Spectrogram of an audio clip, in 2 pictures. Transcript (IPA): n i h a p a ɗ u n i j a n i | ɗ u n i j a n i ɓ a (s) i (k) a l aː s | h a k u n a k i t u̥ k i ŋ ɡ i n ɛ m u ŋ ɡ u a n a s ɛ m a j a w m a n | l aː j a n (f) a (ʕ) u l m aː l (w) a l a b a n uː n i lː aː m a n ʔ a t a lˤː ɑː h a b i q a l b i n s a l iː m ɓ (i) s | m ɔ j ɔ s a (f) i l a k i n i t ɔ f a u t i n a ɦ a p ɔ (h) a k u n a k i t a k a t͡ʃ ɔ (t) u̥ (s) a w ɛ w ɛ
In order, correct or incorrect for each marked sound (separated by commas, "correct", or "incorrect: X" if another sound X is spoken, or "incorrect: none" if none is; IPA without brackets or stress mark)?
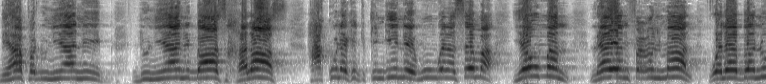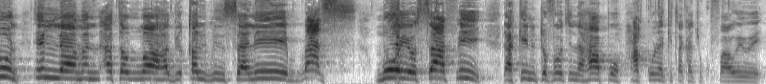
correct, incorrect: x, correct, correct, correct, incorrect: a, correct, correct, incorrect: k, incorrect: f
